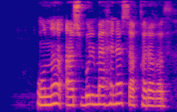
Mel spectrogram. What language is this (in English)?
Bashkir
